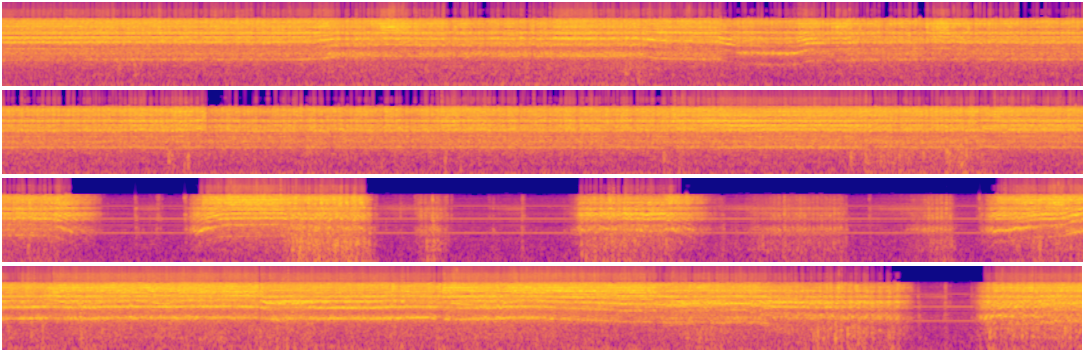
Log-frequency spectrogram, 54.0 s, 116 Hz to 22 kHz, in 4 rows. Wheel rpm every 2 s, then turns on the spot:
160, 160, 190, 200, 160, 150, 160, 160, 170, 160, 160, 160, 160, 150, 30, 130, 10, 60, 20, 30, 190, 220, 220, 210, 180, 130, 80.
32-34 36-38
